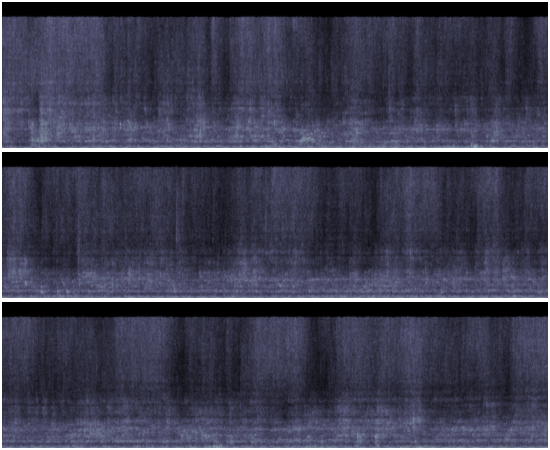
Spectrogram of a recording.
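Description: Borewell drilling rig running steadily: a deep, even engine hum under the continuous rushing hiss of water and slurry being blown up out of the bore around the drill pipe. A single sharp knock comes about nine seconds in.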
